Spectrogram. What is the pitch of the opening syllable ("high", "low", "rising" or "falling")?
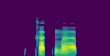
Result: high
